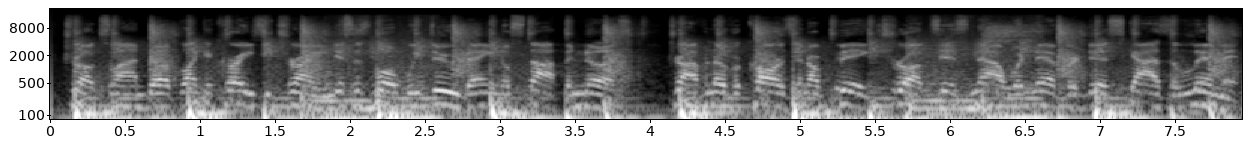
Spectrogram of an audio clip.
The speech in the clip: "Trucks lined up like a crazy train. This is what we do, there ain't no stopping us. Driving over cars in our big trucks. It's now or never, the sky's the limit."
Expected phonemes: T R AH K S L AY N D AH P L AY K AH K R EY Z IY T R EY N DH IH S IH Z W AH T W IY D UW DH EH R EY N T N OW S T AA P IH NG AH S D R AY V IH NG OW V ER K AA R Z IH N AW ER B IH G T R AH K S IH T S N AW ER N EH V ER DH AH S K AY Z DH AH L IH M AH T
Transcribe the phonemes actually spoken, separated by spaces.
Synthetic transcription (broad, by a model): T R AH K S L AY N D AH P L AY K AH K R EY Z IY T R EY N DH IH S IH Z W AH T W IY D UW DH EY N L S T AA P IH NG AH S D R AY V IH NG OW V ER K AA R Z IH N AW ER B IH G T R AH K S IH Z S N AW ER N EH V ER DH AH S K AY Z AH L IH M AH T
